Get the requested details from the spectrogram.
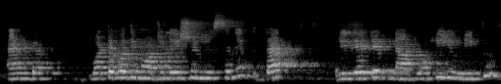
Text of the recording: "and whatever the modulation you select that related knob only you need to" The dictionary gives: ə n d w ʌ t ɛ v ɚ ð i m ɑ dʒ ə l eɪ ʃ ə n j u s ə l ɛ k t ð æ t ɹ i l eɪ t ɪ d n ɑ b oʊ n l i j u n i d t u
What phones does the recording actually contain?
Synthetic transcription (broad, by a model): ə n d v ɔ t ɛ v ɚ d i m ɑ dʒ ə l eɪ ʃ ə n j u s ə n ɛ t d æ t ɹ i l eɪ t ɪ d n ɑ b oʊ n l i j u n i d t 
